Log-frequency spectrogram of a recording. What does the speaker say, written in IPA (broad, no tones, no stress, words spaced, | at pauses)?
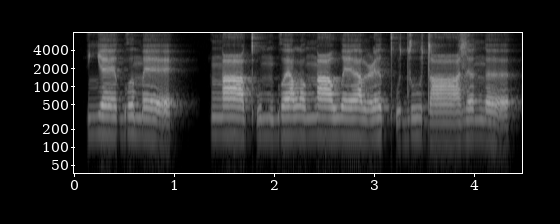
ʎɛːɡʷəmɛː | ŋɑːkʷʼɪmɡʷɛlˠu ŋɑːwɛːlˠɭɪkʷʼɪ du dɑːzɜ ŋɜ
